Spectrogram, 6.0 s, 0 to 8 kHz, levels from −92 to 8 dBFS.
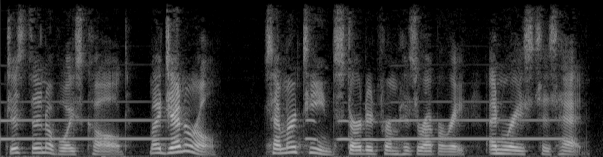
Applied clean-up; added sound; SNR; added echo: none; Wind instrument, woodwind instrument; 11 dB; none.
